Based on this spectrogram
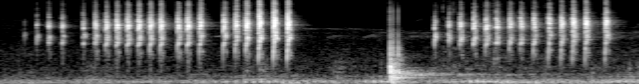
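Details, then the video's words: House sparrow fighting call, played to prompt caged sparrows to sing: dense trains of sharp, high, dry chirps in fast rhythmic bursts of about a dozen notes, broken once by a single loud knock before the chattering resumes. "Masteran Burung Gereja Tarung, Bikin Gereja Gacor dan Ngeplong Nyerecet Panjang"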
